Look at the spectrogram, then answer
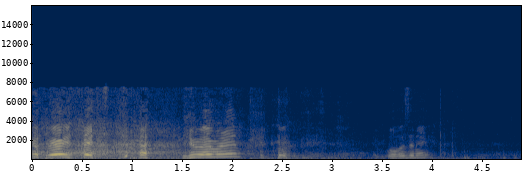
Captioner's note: laugh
